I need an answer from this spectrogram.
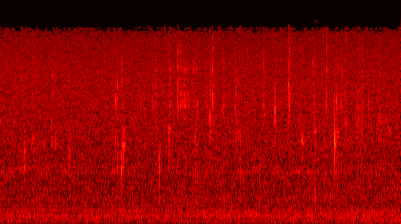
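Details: Butters, a male cat, eating his crunchies indoors: soft, irregular crunching clicks scattered throughout, with a low steady background rumble.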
